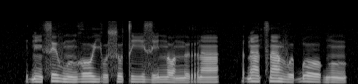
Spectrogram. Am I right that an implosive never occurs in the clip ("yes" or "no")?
no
